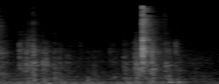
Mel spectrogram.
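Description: A torchiere floor lamp's switch clicking off: a single sharp click about one and a half seconds in, with faint small handling clicks before it.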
